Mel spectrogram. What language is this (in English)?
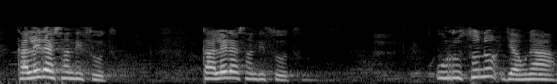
Basque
